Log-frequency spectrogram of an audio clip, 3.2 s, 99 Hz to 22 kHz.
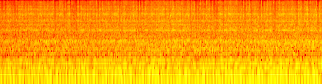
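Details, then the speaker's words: First start-up of a 1JZ-VVTi inline-six swap: a quiet, smooth, even idle with a steady low hum and soft exhaust pulse. Engine and exhaust both quiet, so it sounds normal. "it sounds really good it sounds really good quiet really the engines quiet the exhaust is quiet and it's smooth"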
